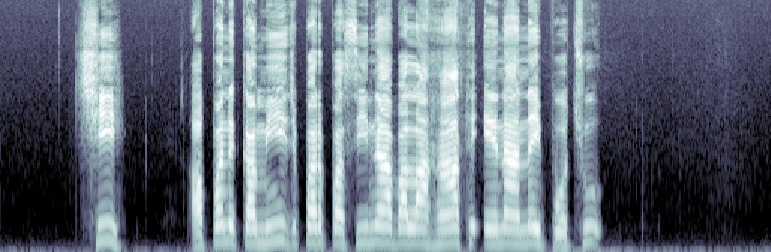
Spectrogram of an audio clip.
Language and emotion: Maithili, disgusted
